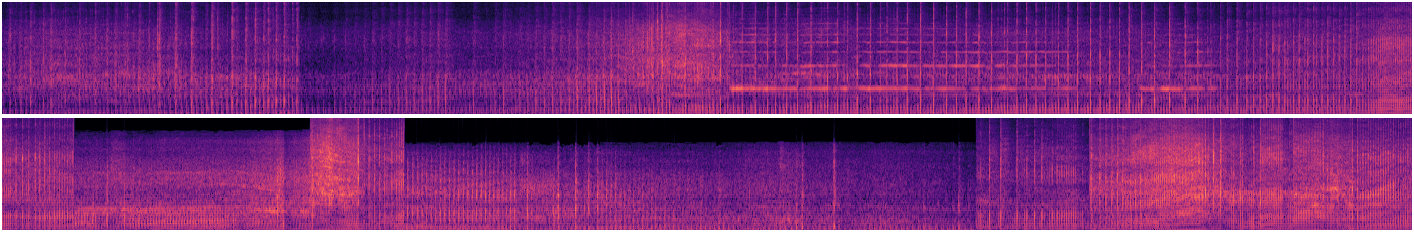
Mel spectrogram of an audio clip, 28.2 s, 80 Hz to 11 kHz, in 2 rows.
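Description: Beta Rev3 270 trials bike's single-cylinder two-stroke engine running and revving, its note rising and falling with the throttle, across several cut-together shots.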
